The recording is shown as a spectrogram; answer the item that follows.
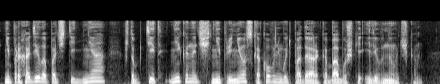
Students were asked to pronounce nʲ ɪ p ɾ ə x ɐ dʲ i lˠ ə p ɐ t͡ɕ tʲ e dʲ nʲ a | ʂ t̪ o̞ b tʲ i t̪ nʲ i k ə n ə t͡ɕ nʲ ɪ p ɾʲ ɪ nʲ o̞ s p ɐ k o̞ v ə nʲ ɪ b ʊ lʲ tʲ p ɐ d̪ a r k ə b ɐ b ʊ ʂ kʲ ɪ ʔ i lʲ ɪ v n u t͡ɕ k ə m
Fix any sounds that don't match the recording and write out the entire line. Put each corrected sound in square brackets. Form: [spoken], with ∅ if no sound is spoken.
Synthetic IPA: nʲ ɪ p ɾ ə x ɐ dʲ i lˠ ə p ɐ t͡ɕ tʲ [i] dʲ nʲ a | ʂ t̪ o̞ b tʲ i t̪ nʲ i k ə n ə t͡ɕ nʲ ɪ p ɾʲ ɪ nʲ o̞ s [k] ɐ k o̞ v ə nʲ ɪ b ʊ [∅] tʲ p ɐ d̪ a r k ə b [a] b ʊ ʂ kʲ ɪ ʔ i lʲ ɪ v n u t͡ɕ k ə m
